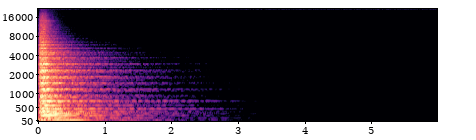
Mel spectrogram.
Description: an orchestra performing
Strings Hit 7 Staccato
A staccato is a short and fast sound that any orchestral instrument can make.  In this sample, you hear four sections of four different instruments from the orchestra which are violins, violas, violoncellos and double basses.
Strings-Hit-7-Staccato.wav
